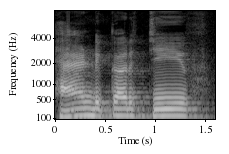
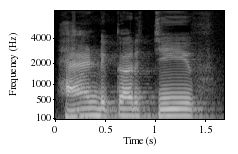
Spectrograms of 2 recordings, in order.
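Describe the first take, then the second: First: A 'd' sound is heard after 'han'. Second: A 'd' sound is heard after 'han'.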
